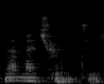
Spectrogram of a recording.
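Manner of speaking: whispers the word to herself; whispered. Real, not acted. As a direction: softly breathe it like a secret. (chuchoté pour soi-même)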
